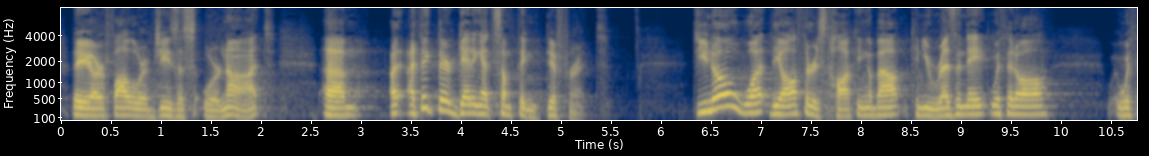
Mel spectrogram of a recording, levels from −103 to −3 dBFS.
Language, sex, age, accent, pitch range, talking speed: English, male, 30-49, American, 150-200 Hz, 185 wpm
